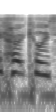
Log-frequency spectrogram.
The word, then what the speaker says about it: Hercules: love that film although technically Hercules is the Roman pronunciation Heracles is the Greek pronunciation sir I have music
